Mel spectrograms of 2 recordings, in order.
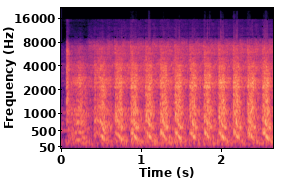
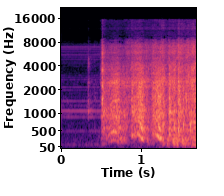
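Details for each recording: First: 2020 Mahindra Bolero Power Plus diesel in neutral; starter cranks evenly, about four to five pulses a second, fuel pump audibly running, but engine never catches; faulty fuel control unit, codes P000100 and U242000, check engine light on. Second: 2020 Mahindra Bolero Power Plus diesel, which cut out at 80–100 km/h, starts after a second-hand fuel control unit motor was fitted; engine catches at half a second and settles into a steady running rumble, normal start.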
